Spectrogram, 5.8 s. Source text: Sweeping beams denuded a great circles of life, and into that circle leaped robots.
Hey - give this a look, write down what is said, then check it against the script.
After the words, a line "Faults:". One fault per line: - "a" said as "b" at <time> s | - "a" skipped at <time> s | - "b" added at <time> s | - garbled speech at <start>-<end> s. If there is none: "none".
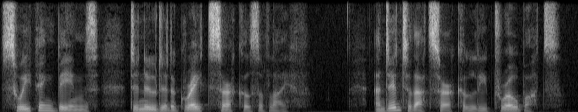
Sweeping beams denuded a great circles of life, and into that circle leaped robots.
Faults:
none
